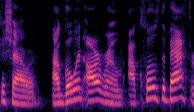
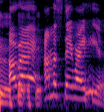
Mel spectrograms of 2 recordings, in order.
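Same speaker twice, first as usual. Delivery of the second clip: put-on kid voice, higher pitched; 5 semitones higher than usual. Retelling a child interrupting a shower: Cameron impression. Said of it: "That was my Cameron impression".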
